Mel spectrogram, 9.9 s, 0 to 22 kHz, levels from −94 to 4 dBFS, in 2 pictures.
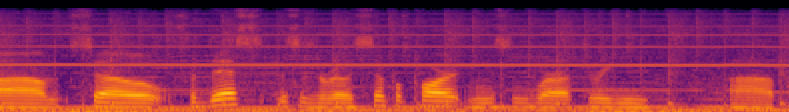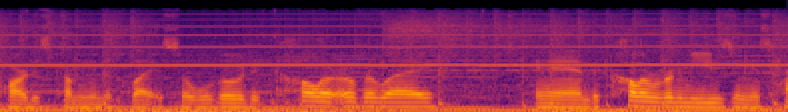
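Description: From start to finish a switching supply whistle sits over the audio: a thin, high whine wandering between about 2.28 and 2.36 kHz, roughly 15 dB below the program. A nearby switch-mode power supply is cycling in an audible burst mode, so its switching rate leaks into the signal path. On a spectrogram it appears as a narrow horizontal line that drifts slightly in pitch across the whole clip. The waveform shows no clear change.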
